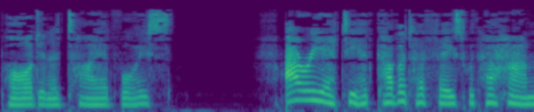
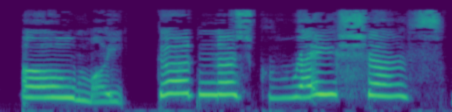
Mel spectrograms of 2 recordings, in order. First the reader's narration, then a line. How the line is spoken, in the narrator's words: moaned Homily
